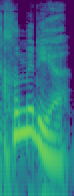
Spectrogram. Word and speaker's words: chlamydia: He did not know that there was an H in chlamydia. Who knew? – Chlamydia. – Yeah, it's a silent H.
